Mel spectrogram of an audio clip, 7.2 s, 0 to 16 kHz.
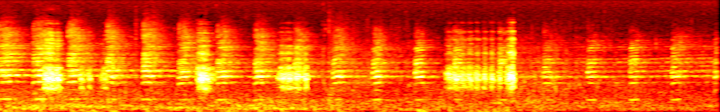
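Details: Egyptian geese calling noisily at Loch of the Lowes in Scotland, 5 March, via webcam: repeated nasal honks with strong harmonics, several loud bursts mixed with fainter rasping notes, pulsing irregularly for about seven seconds.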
